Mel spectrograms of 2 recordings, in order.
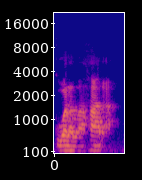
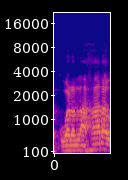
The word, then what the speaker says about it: Guadalajara: hear then also like to say properly was Guadalajara so Guadalajara was because I had like uh the uh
